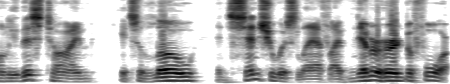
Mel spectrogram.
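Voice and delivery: ordinary delivery

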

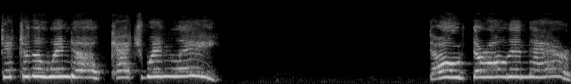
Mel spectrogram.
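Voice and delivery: very high pitched, very loud shouting. A player in a tabletop game speaking for Isolde, shouting as Isolde. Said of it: "I'm going to shout for Isolde".

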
